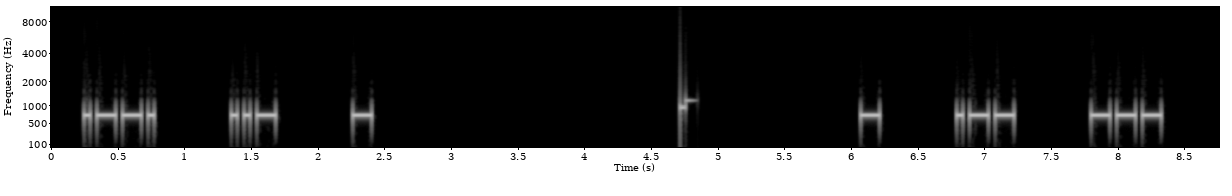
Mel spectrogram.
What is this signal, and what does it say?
Morse code, heard as a keyed tone, about 25 wpm, spaced as for 12 wpm, 700 Hz. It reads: PUT TWO
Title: 4x Character Spacing - Top 200 Words - 25wpm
